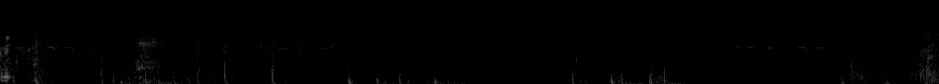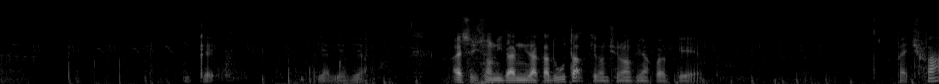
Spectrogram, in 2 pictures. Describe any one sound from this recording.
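Footsteps pad softly through grass.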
